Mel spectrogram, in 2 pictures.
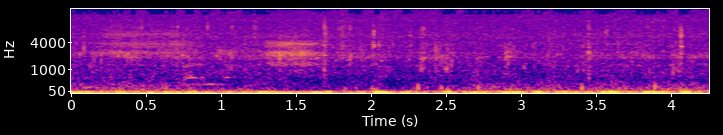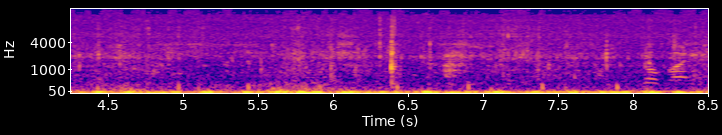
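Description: Gusty low rumble of wind buffeting the microphone on an open fishing boat, with a few sharp clicks and knocks.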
